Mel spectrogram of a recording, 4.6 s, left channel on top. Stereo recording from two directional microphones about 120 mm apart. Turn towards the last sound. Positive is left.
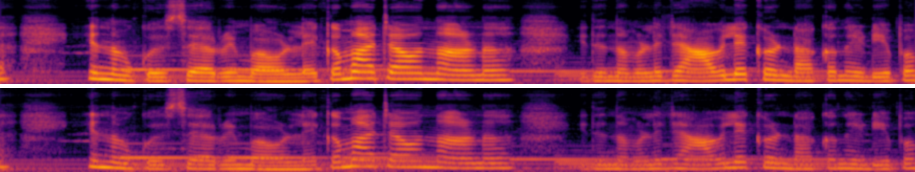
turn(degrees=55)  # may be behind; listen again after turning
